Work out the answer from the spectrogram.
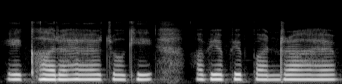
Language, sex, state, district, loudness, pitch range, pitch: Hindi, female, Bihar, Patna, -13 LUFS, 225-230 Hz, 225 Hz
